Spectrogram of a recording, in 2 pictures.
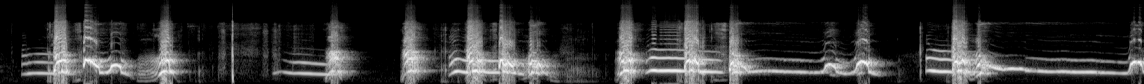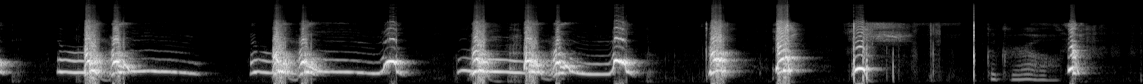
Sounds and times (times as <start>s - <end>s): Canidae, dogs, wolves: 0.5s - 2.0s, 3.2s - 7.6s, 8.2s - 10.1s, 11.3s - 12.9s, 14.0s - 20.2s, 22.1s - 22.5s
Dog: 0.5s - 2.0s, 16.2s - 20.2s, 22.1s - 22.5s
Speech: 21.3s - 22.2s.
